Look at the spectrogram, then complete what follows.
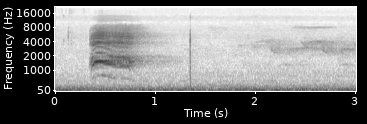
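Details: A noisy crow in a home courtyard in Virginia on a morning gives a single harsh, hoarse caw lasting about half a second, over a low outdoor rumble with a faint click afterward.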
